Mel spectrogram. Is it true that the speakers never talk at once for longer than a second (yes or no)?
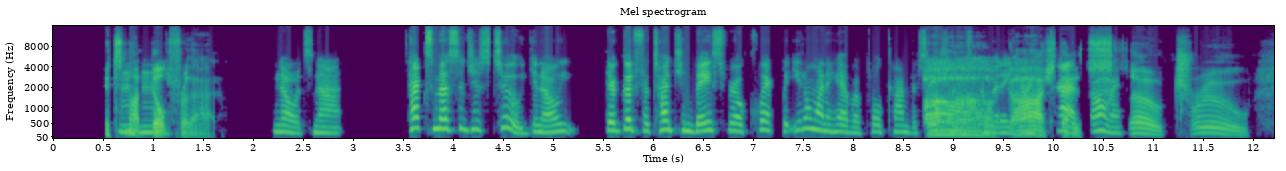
no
